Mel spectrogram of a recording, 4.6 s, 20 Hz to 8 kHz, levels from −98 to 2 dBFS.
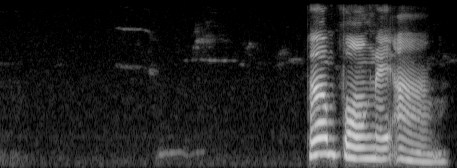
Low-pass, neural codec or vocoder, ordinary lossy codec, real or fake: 7.2 kHz; none; none; real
